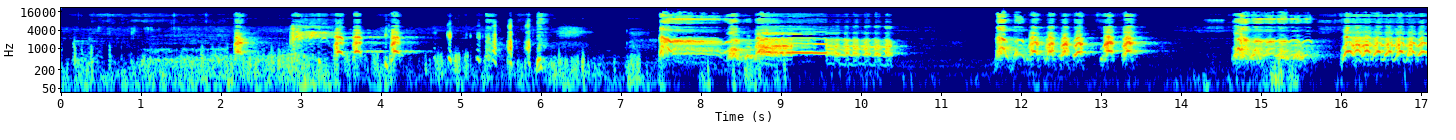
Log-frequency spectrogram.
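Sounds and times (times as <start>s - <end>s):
dog barking: 2.2s - 2.4s, 3.4s - 4.5s, 7.5s - 10.5s, 11.7s - 13.7s, 14.6s - 17.0s
dog yelping and whining: 14.7s - 17.0s.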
